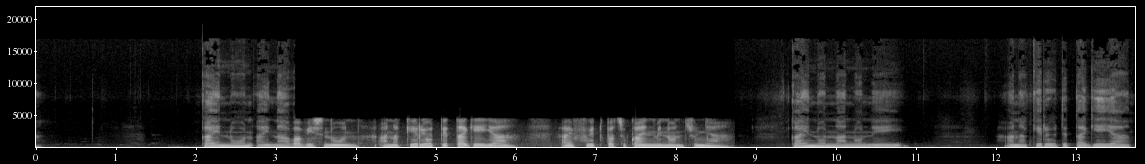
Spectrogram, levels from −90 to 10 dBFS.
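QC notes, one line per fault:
throughout, generation loss: the audio was likely decoded and re-encoded about five times through AAC, fitting a 96 kbit/s chain; requantisation leaves swirly, smeared, hollow speech, blurred attacks, and nothing above 17 kHz.
3.24–8.74 s, input switched to a poorer device: capture likely moved to a narrower-band input with no gap, so speech turns dull and boxy, cut above 4.4 kHz, level shifting by about 5 dB, with new noise about 35 dB down.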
